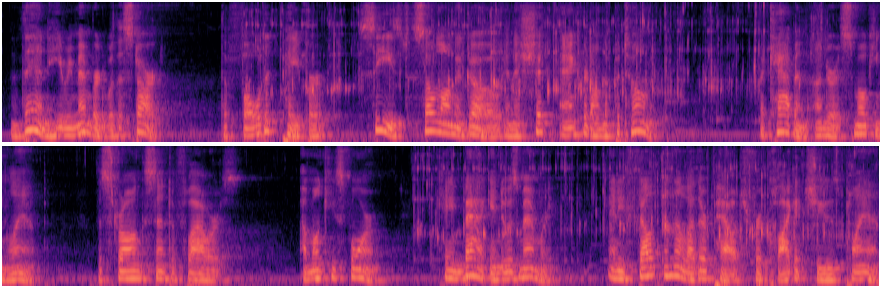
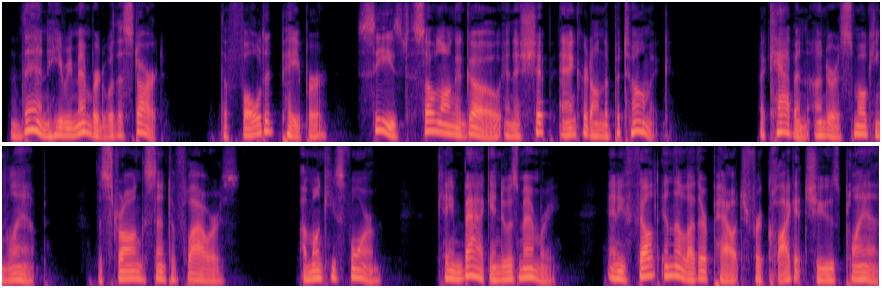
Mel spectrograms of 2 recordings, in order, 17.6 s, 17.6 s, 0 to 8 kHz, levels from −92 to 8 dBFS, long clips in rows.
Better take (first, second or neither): second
